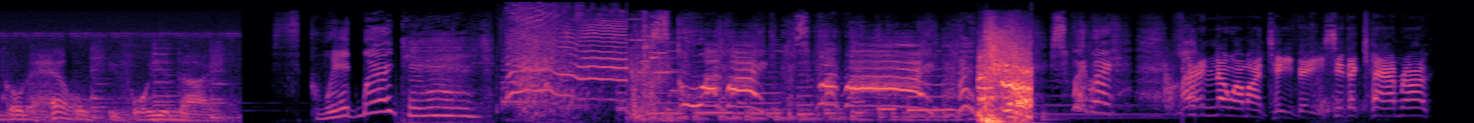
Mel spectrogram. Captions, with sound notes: Go To Tell Before You Die! Squidward...Dead...? [Screams In Excitement] [Door Opens] Squidward! SQUIDWARD! Squidward... You'r- I Know I'm On TV!See The Camera!?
